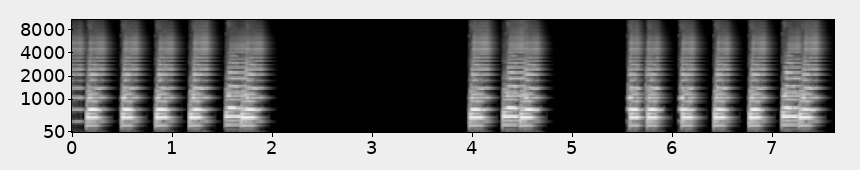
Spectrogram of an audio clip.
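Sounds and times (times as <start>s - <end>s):
horns: 0.0s - 2.0s, 4.0s - 4.8s, 5.6s - 7.6s.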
